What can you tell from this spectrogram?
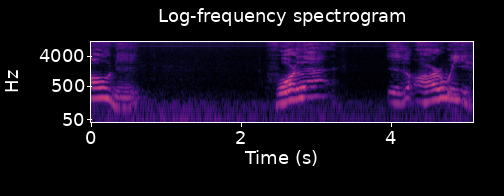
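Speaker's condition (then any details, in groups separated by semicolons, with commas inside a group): Cerebral palsy; from birth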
